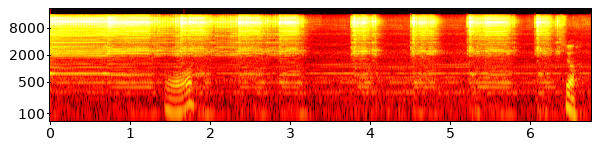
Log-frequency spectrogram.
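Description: A chain sharpener's grinding wheel whirs and grinds against a saw chain in short bursts.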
